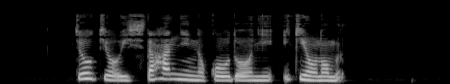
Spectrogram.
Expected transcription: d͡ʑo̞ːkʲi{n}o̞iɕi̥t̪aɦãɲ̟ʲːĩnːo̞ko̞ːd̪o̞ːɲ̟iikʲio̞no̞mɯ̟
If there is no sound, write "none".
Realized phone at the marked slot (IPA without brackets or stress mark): none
